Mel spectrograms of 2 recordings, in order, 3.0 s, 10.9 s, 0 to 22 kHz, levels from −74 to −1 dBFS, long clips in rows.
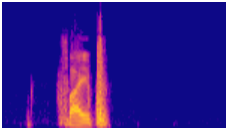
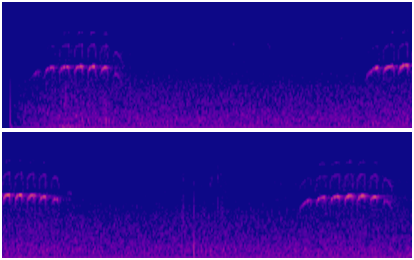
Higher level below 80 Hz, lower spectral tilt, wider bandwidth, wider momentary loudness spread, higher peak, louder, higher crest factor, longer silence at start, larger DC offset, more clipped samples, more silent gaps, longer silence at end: first, -56 dBFS vs -68 dBFS; first, -4.5 dB/octave vs -3 dB/octave; about the same, 15.5 kHz vs 16.5 kHz; about the same, 14 LU vs 16 LU; first, 0 dBFS vs -28 dBFS; first, -14 LUFS vs -45 LUFS; about the same, 20 dB vs 20 dB; first, 0.35 s vs 0 s; second, under 0.1% vs 0.1%; neither; second, none vs 0.00-0.10 s; first, 1.6 s vs 0 s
